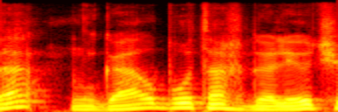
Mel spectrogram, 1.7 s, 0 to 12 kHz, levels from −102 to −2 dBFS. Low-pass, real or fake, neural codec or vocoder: 10.8 kHz; fake; codec, 24 kHz, 0.9 kbps, WavTokenizer, medium speech release version 2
